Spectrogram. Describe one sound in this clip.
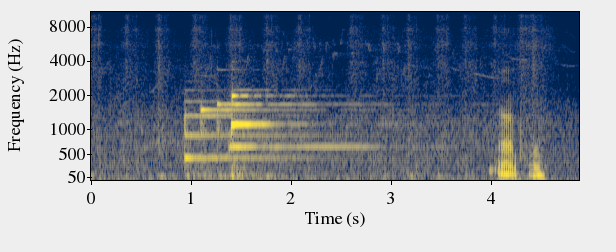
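A bright chiming tune rings out and fades.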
